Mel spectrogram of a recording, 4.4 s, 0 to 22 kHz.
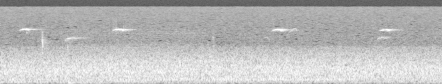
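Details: Morning calls of a female Daurian redstart at Yanagishima Beach, Japan, 19 November 2021: four sparse, thin high whistles spaced about a second apart, with a faint tick, against constant low background rumble.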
